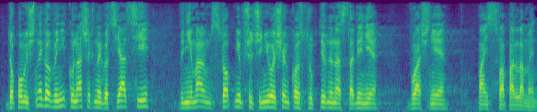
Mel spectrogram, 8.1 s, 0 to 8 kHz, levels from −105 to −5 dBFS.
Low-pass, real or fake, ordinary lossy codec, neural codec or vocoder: 7.2 kHz; fake; none; codec, 16 kHz, 16 kbps, FunCodec, trained on LibriTTS, 50 frames a second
